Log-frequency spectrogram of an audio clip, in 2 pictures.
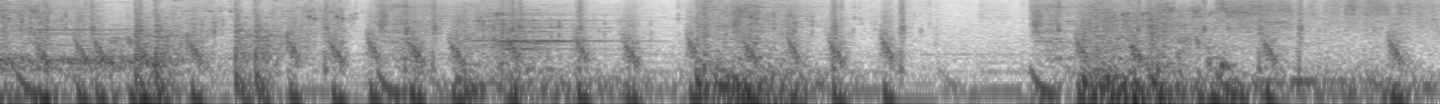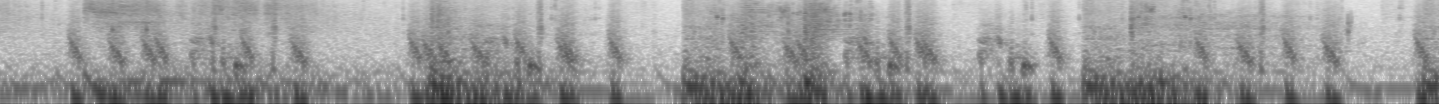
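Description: Game sound effects of swords clashing and hits ring out.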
